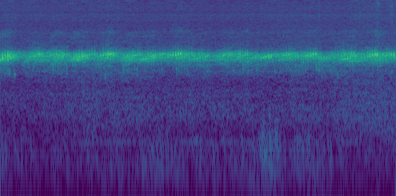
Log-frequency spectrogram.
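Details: Schlegel's green tree frog met in Japanese marsh-to-mountain habitat during breeding season; a steady, unbroken rattling chorus at a constant pitch, pulsing softly in loudness, with faint low rustles in the background.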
